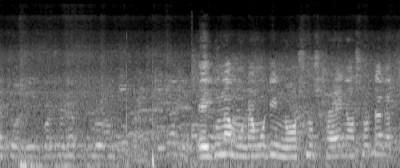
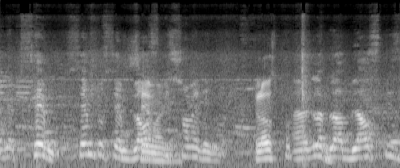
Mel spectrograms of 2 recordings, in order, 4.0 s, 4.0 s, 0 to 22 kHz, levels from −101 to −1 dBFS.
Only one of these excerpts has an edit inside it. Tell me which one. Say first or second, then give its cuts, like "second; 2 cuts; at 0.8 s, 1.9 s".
first; 1 cut; at 1.8 s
